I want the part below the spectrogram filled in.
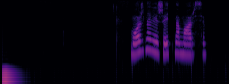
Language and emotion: Russian, neutral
